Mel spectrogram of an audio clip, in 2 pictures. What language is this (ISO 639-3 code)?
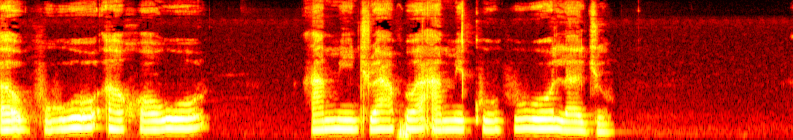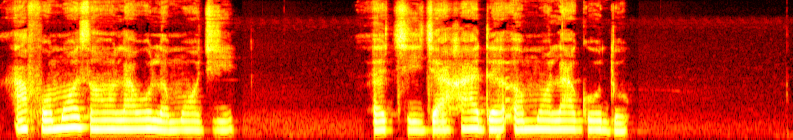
ewe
